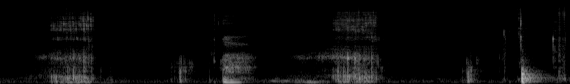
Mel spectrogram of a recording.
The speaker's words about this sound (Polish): Łyknę sobie tylko tutaj herbatkę zieloną sączę.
